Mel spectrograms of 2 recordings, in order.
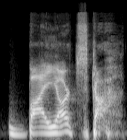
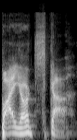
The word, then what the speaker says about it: Bayartsogt: Bayartsogt. That's how he pronounced it. Bayartsogt.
